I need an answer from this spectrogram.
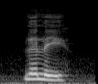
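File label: "lily", American English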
